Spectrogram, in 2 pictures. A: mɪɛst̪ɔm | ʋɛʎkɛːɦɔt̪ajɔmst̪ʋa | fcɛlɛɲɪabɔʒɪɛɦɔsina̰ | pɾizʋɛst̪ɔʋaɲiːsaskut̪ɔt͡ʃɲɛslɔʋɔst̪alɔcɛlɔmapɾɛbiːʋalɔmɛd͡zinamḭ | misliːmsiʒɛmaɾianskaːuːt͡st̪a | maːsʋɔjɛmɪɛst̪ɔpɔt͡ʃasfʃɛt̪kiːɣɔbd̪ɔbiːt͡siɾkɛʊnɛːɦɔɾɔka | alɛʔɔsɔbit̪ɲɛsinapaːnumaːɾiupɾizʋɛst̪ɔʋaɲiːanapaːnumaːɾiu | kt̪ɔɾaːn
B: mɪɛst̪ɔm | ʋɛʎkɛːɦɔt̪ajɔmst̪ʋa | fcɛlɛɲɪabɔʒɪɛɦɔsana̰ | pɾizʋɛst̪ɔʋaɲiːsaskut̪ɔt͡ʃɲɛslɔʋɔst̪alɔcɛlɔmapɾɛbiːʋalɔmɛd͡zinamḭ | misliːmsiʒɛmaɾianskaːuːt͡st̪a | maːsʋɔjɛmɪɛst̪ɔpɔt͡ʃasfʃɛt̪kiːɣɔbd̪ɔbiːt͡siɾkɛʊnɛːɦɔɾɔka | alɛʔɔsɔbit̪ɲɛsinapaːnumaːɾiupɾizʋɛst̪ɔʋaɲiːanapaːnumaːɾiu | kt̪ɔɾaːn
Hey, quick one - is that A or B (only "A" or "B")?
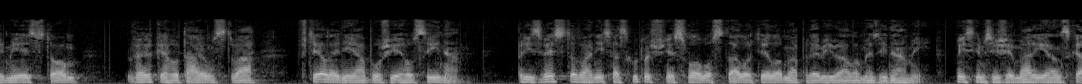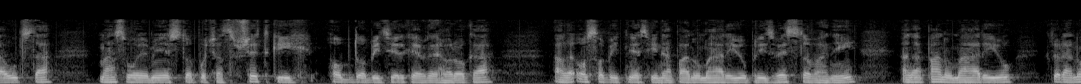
A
